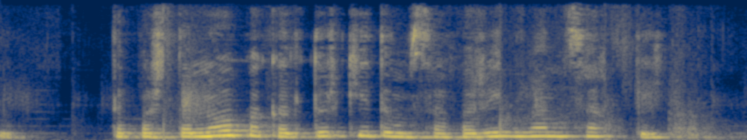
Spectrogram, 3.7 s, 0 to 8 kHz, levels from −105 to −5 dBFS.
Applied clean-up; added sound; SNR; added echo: neural separator model SepFormer DNS4.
